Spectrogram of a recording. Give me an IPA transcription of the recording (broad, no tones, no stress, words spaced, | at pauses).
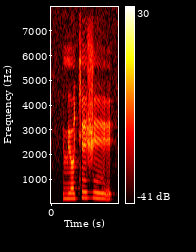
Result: lʲʌce ʒe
